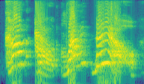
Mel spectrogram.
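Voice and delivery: put-on mother ordering her child out of the mud, slow and loud; stern order. A narrator's reading. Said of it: "ordered Missus Potter".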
